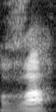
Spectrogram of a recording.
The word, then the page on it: rat: provençal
